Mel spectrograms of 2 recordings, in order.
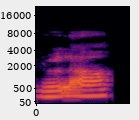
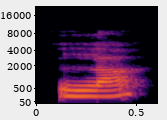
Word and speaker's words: là: It is different than the article la, the, and the pronoun la, her, even though they are pronounced the same way.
